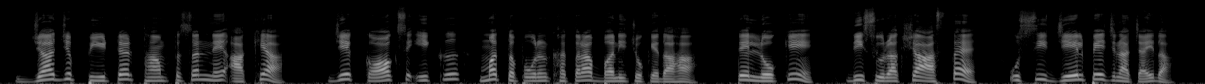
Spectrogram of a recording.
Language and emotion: Dogri, neutral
